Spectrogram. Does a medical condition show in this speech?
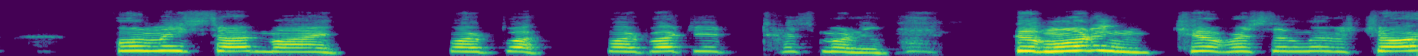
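Yes: cerebral palsy; from birth, affects movement.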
